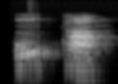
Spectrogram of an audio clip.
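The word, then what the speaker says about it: ũka: So this is the O. If you can notice, it has the squiggly part on top. That's why it sounds O, not U. O. Example is Oka, Oka, like come here.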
